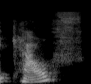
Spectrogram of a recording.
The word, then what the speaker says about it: calf: but you don't say calf right so why didn't they just leave it like k-a-f because that's how it sounds calf right so what's this whole thing about a silent letter silent l can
